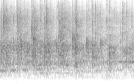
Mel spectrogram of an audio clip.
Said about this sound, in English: Why are you applauding this?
